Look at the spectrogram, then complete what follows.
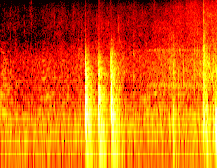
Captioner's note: knocking at door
